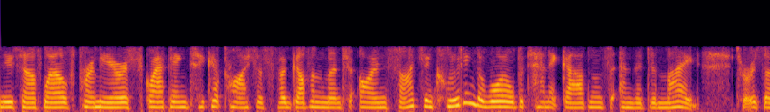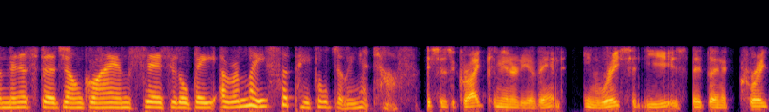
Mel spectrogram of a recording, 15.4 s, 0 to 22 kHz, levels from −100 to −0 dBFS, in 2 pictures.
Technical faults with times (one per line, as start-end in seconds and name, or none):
0.00-15.39 G.723.1 codec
